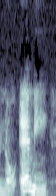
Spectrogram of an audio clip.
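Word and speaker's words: Noemí: about the main character no emmy because i pronounced her name wrong in my last video that i recommended this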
